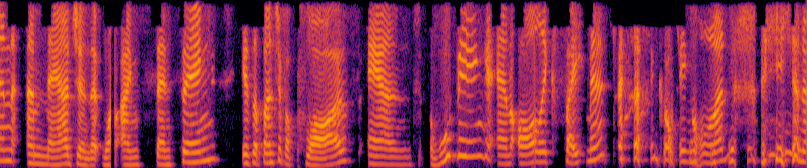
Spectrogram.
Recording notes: in response to callers' questions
